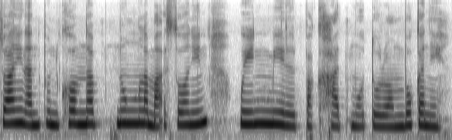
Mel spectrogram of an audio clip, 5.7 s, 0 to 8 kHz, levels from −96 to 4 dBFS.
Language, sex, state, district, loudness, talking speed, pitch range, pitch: Mizo, female, Mizoram, Aizawl, -12 LUFS, 170 wpm, 210-250 Hz, 235 Hz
